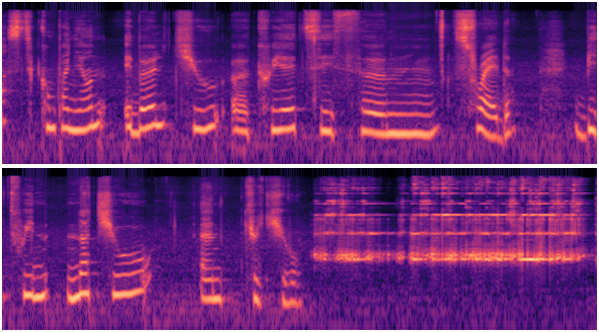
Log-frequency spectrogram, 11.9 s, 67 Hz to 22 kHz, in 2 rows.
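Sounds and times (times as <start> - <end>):
speech: 0.0 - 9.4
horse harness bells jingling on the road: 9.1 - 11.8.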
